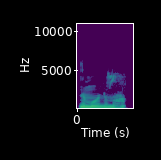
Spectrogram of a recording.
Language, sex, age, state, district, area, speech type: Sanskrit, male, 30-45, Karnataka, Bangalore Urban, urban, spontaneous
